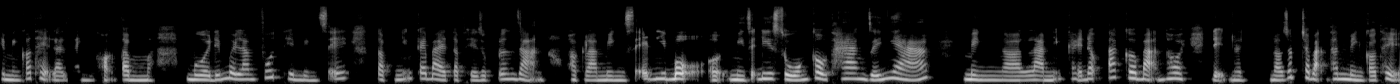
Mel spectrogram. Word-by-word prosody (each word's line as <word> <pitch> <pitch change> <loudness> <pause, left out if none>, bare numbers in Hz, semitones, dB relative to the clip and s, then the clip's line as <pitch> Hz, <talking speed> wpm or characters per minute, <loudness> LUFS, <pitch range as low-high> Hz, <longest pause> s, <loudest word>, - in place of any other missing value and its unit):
thì 235 - -2
mình 205 -2 +1
có 265 +7 -4
thể 270 -1 -3
là 195 - -3
dành 195 0 -9
khoảng - - -4
tầm 200 -2 +2 0.4
10 220 -2 +4
đến 220 +7 -1
15 235 -3 +2
phút 325 +1 -2
thì 240 - -2
mình 200 -3 -3
sẽ 265 +8 -3 0.3
tập 225 - -3
những 225 +5 -4
cái 265 -2 -1
bài 230 -5 0
tập 205 -1 -5
thể 195 0 -3
dục 200 0 -5
đơn 245 0 -1
giản 225 -3 -2 0.2
hoặc 215 -2 -6
là 195 -1 0
mình 195 -1 +1
sẽ 185 - 0
đi 260 +1 +3
bộ 265 +4 +6
ở 195 - +1
mình 215 -1 +5
sẽ - - -3
đi 260 0 +3
xuống 225 -3 +4
cầu 270 -1 +5
thang 260 -2 +1
dưới 210 0 +4
nhà 270 0 +3
á, 210 +9 +2 0.3
mình, 205 -3 +2
à, 195 0 0
làm 200 -1 0
những 255 +6 -7
cái 260 -6 -4
động 260 +5 -2
tác 315 +1 -1
cơ 285 - +5
bản 240 -4 +2
thôi 265 0 +2 0.3
để 195 - -1
n - - 0 0.3
nó 200 -1 0
giúp - - -1
cho 300 - 0
bản - - +1
thân 245 -1 +3
mình 205 -4 +3
có 195 0 0
thể 250 -2 0
220 Hz, 255 wpm, -23 LUFS, 200-260 Hz, 0.4 s, bộ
